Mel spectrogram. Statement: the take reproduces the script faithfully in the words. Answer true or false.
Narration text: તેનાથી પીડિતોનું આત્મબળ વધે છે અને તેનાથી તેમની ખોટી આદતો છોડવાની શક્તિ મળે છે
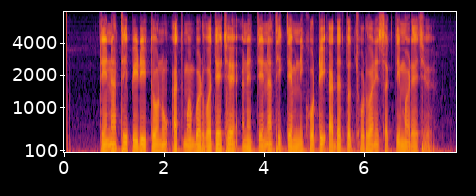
true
